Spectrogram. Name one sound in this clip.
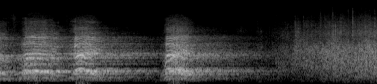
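A men's choir sings together in a large hall.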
